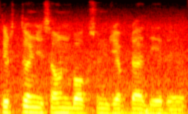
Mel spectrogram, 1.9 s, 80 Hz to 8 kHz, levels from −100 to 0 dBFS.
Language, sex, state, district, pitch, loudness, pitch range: Tulu, male, Karnataka, Dakshina Kannada, 120 Hz, -16 LUFS, 115-125 Hz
